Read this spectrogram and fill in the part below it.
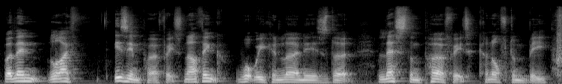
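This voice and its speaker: A man in his forties talking to camera while cooking in a small home kitchen, conversational and musing, with lively emphasis. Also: fairly low pitch, normal speed. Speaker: presenter of a cooking and philosophy video. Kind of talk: casual explanatory talk to camera while cooking. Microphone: lapel mic.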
